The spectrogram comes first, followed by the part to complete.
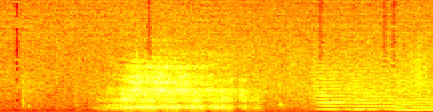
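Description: A horse whinnies briefly about half a second in. Music with long held notes comes in near the end.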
